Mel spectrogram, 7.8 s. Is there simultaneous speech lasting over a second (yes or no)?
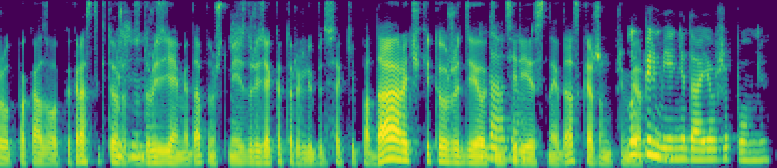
no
